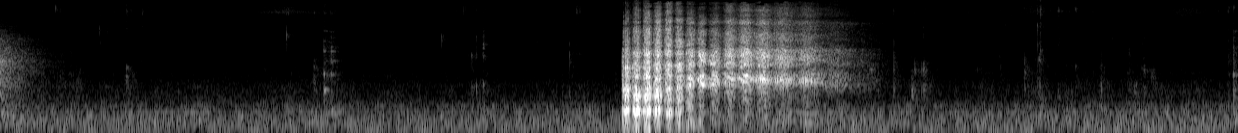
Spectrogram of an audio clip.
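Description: A person chewing crunchy fried chicken fries with faint clicks and crunches, then about three seconds in a loud rushing burst lasting about a second.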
